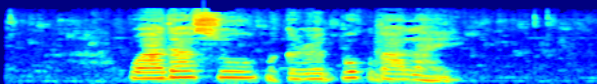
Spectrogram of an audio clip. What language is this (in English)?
Taroko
